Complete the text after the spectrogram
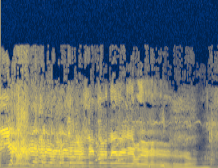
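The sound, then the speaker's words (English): A person's voice does a dolphin squeal impression: one long, loud, strained wail lasting about three seconds, its pitch sliding slowly downward and wavering near the end. “Can you do the Dolphin one more time?”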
